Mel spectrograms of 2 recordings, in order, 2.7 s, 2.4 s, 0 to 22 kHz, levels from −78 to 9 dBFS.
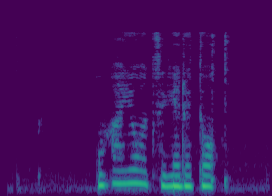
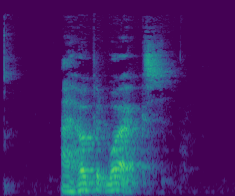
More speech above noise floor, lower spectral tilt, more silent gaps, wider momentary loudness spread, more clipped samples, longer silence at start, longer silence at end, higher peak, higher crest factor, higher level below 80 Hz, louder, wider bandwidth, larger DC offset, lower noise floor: second, 38 dB vs 47 dB; first, -7 dB/octave vs -3.5 dB/octave; neither; about the same, 15 LU vs 15 LU; neither; first, 1 s vs 0.05 s; second, 0.45 s vs 0.65 s; second, -14 dBFS vs -4 dBFS; about the same, 14 dB vs 18 dB; second, -74 dBFS vs -56 dBFS; second, -27 LUFS vs -19 LUFS; second, 11.5 kHz vs 16.5 kHz; neither; about the same, -64 dBFS vs -65 dBFS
